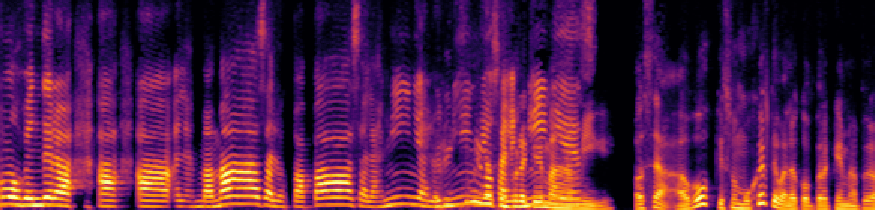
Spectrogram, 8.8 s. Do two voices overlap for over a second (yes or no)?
yes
